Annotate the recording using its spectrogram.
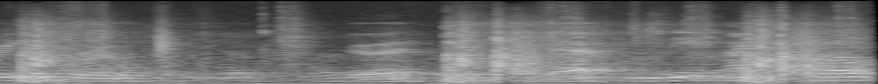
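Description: Mostly speech: a man's voice talking in short phrases.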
